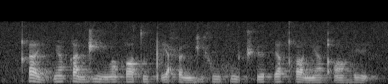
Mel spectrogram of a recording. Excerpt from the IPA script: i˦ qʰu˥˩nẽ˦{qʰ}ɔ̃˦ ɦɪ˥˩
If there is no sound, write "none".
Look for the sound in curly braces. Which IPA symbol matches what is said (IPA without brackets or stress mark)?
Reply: qʼ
